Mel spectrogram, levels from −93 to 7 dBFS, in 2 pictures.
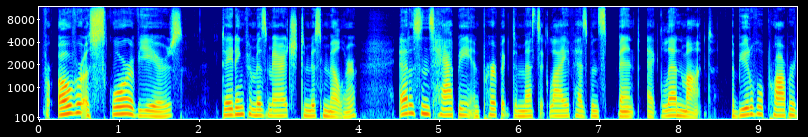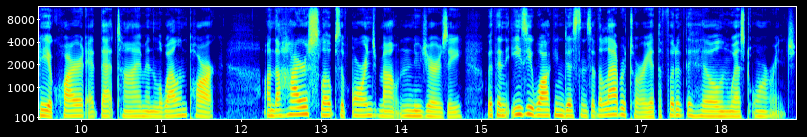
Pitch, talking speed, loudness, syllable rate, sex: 165 Hz, 185 wpm, -22 LUFS, 5.9 syllables/s, female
